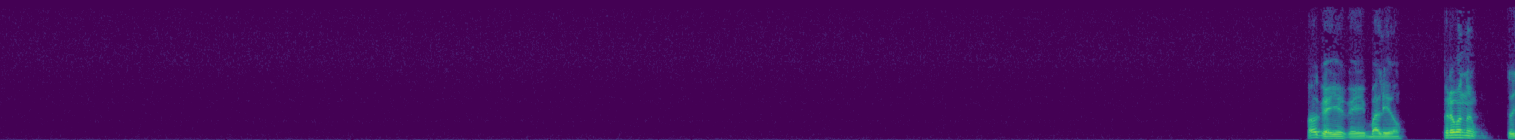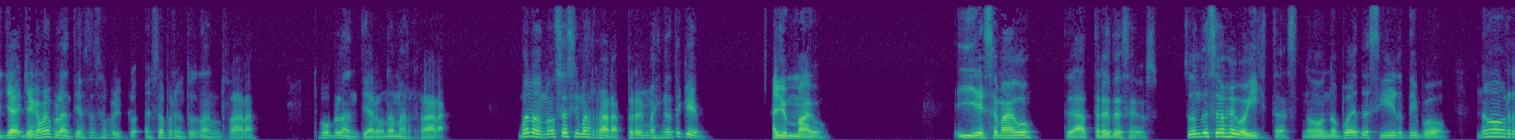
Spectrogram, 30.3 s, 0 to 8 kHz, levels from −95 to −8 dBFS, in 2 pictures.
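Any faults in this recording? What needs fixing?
Nothing stood out on listening that needs fixing; the speech comes across as expected for a call path whose sound stops at about 8 kHz.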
